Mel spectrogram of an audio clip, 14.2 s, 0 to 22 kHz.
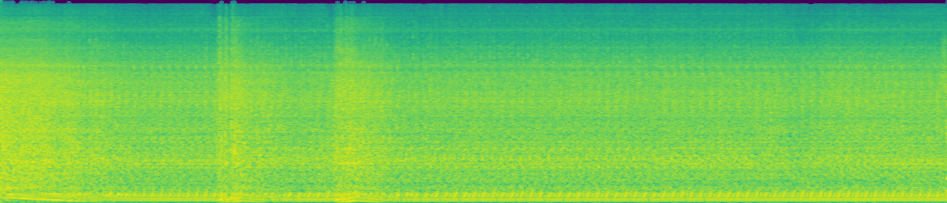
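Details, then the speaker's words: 1967 VW Westfalia Bus, engine warm after running a few minutes, with 009 distributor: steady idle, then quick hand-blipped throttle stumbles and flutters before revs climb; gradual throttle runs fairly smoothly; suspected 009 flat/dead spot, later replaced with vacuum advance distributor. "if you taper it it seems to be all right you got to tape for this thing really a lot to run fairly smoothly but just a quick step on it yeah it seems to flutter"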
